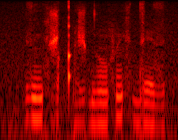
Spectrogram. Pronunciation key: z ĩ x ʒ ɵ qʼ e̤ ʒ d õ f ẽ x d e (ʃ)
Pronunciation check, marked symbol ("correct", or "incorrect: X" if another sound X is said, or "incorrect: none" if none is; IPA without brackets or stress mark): incorrect: z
